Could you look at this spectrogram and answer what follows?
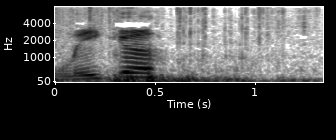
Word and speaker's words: LECA: all the media in place this is called lika that's one name for it anyway and every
